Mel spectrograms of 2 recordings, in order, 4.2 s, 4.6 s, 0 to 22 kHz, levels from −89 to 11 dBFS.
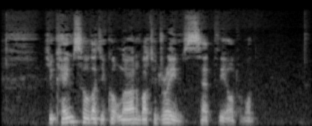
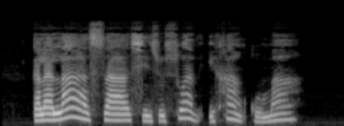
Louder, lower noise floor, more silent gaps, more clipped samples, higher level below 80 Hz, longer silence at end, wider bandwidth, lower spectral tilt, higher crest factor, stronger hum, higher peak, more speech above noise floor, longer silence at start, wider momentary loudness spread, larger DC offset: about the same, -19 LUFS vs -20 LUFS; second, -60 dBFS vs -70 dBFS; neither; neither; first, -56 dBFS vs -64 dBFS; first, 0.8 s vs 0.65 s; first, 16 kHz vs 11 kHz; second, -3.5 dB/octave vs -5 dB/octave; about the same, 20 dB vs 16 dB; neither; about the same, -2 dBFS vs -4 dBFS; second, 40 dB vs 50 dB; second, 0.1 s vs 0.45 s; first, 20 LU vs 14 LU; neither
